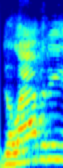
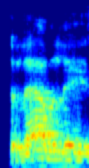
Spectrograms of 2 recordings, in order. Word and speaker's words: Davlet: Mr. Davity, is that how you pronounce it? Davlet, sir.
